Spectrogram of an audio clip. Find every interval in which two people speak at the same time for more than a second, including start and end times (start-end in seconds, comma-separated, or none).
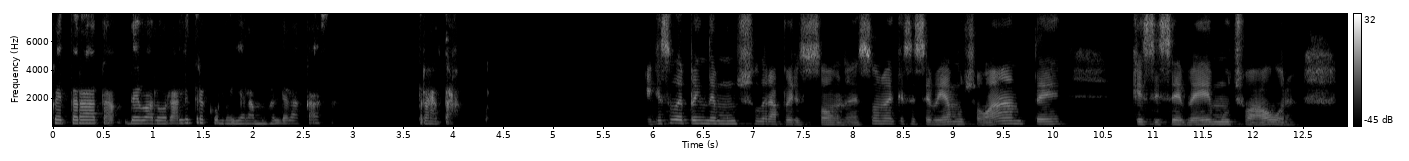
none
